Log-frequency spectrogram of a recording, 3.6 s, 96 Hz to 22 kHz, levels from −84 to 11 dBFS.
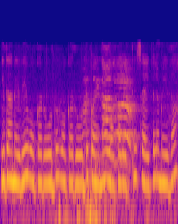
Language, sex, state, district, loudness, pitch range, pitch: Telugu, female, Andhra Pradesh, Krishna, -13 LUFS, 265-285 Hz, 275 Hz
